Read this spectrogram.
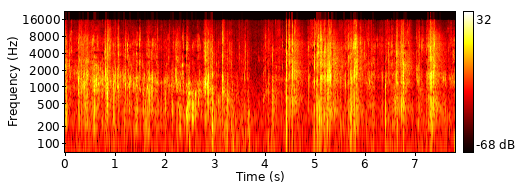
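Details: Crunching and biting from an American Bully dog eating raw meat, loud clusters of bites separated by short quieter gaps.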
